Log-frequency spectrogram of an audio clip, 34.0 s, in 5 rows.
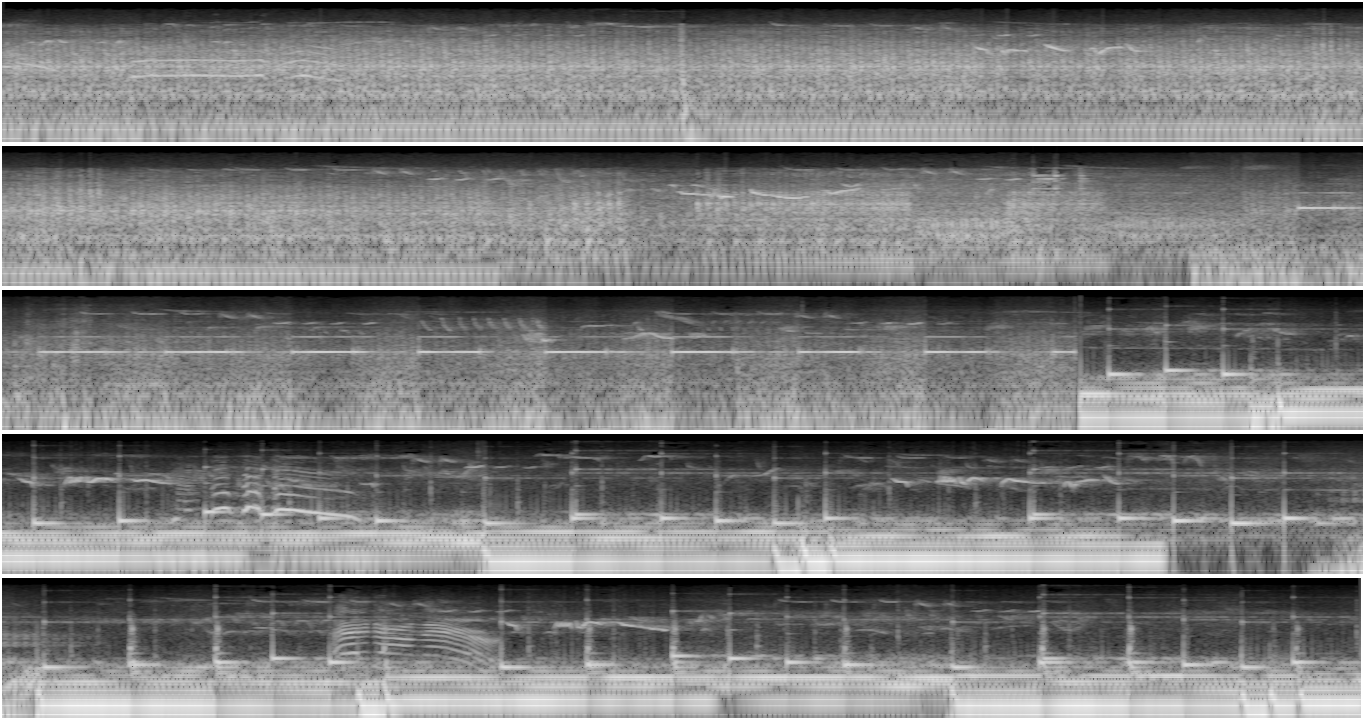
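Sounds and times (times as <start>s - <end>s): birds chirping: 0.0s - 12.3s, 13.1s - 34.0s
vehicle engine humming: 0.0s - 34.0s
regular beeping: 13.3s - 34.0s.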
